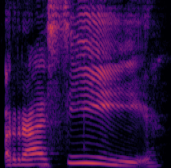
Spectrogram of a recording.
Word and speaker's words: России: So something like Россия is going to go to России, and I'll say the e just so you can hear it, but most you would not hear that in spoken speech.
